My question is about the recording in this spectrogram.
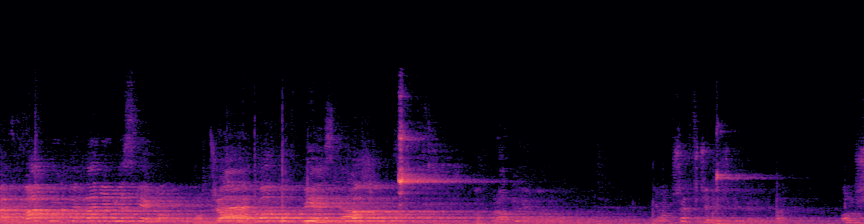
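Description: Voices talking in a large, echoing sports hall, fading toward the end. A sharp metallic ping with a short high ring comes about four seconds in, and a second high ring near seven seconds.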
